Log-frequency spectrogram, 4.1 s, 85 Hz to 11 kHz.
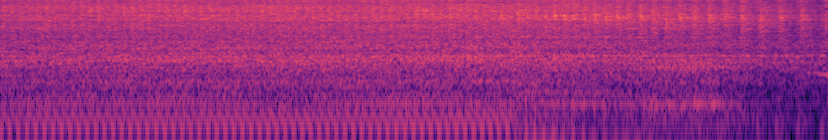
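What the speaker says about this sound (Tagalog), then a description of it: "Tingnan nyo mga ka-Best Buys, dapat mamamatay naman yung ating generator." A PK4200 automatic inverter silent generator runs with a loud, fast throbbing hum, then cuts out partway through, leaving a fading rumble and quieter background.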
